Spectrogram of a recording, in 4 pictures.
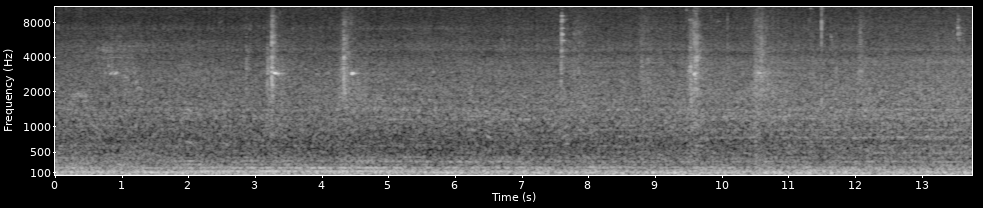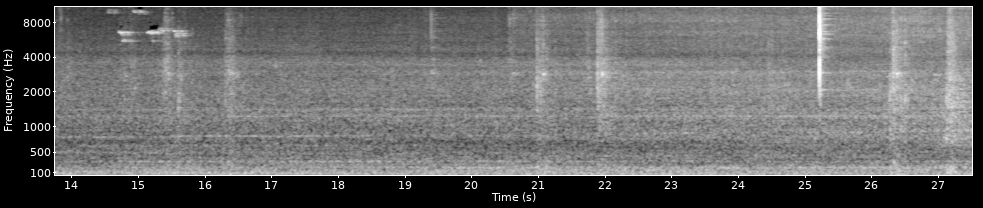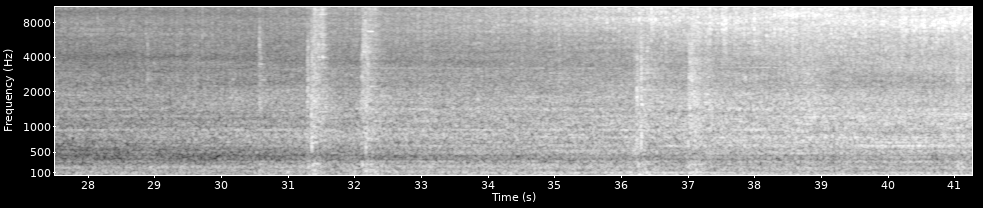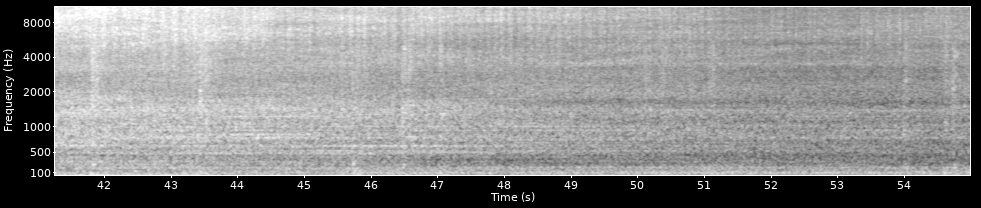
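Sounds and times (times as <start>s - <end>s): diesel engine drone: 19.9s - 55.0s.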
